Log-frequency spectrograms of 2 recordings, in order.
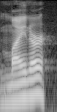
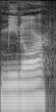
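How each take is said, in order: First: The first vowel sounds like the vowel in 'might'. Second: The first vowel does not sound like 'might'. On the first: The speaker calls it right. "it's minor, as in might" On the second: The speaker calls it wrong. "not minor, like a lot of our European cousins say"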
